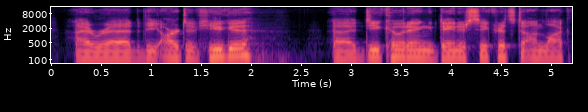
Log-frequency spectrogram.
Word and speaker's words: hygge: Like the Hygge is basically just like it's like coziness turned up to 11. Hygge. Yeah, it's spelled Hygge, and it's not a word that we have in America.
